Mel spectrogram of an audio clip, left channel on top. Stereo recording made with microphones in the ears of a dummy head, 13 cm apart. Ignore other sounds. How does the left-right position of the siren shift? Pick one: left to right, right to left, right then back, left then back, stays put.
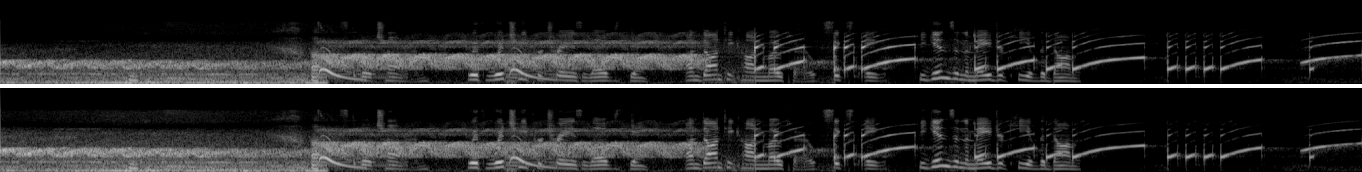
right to left.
